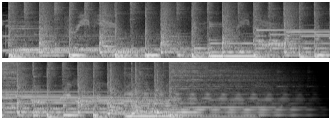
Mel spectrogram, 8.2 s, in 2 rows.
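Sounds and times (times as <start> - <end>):
jazzy opener music: 0.0 - 7.9.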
